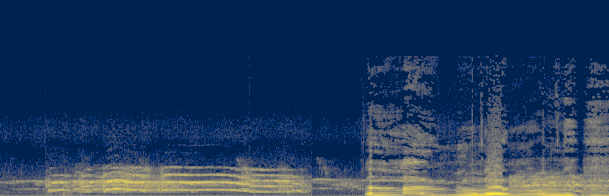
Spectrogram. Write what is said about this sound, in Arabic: الويل لك أيها الديك، مرة أخرى أصبح الصبح والديك يزعجنا بصوته الكريم، ولا أدري كيف أتصرف معه.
